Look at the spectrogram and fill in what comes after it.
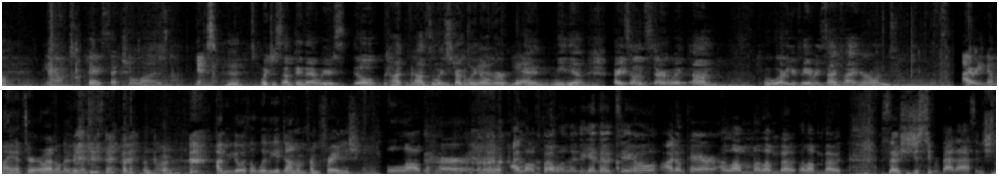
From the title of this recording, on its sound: LIVE Podcast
